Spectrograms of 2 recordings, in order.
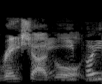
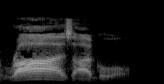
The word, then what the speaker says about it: Ra's al Ghul: It's not Ra's al Ghul. – You said it. – Yeah. Nowhere in the Arabic language is Aish a noise. Ra's. It's pronounced Ra's al Ghul.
